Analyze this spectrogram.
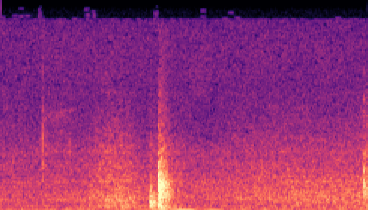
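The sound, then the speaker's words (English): A single short plastic clack and scrape midway through as a high chair tray is pulled off, against a steady low hum. “Oh, the high chair train's coming off.”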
